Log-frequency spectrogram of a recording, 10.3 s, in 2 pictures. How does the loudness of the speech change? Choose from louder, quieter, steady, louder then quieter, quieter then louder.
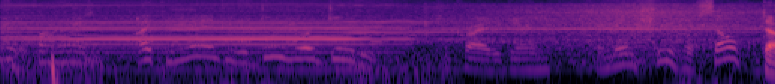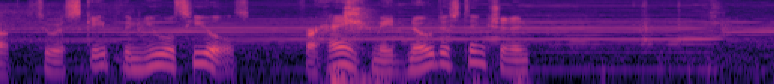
louder.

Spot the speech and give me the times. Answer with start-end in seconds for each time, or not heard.
0.0-8.7.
